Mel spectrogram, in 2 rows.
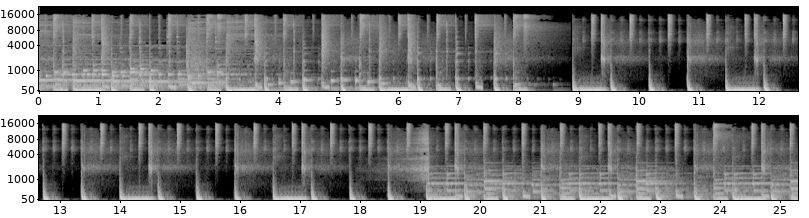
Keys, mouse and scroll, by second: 11.9 double click, 12.7 double click, 19.6 ctrl+d, 22.7 double click.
